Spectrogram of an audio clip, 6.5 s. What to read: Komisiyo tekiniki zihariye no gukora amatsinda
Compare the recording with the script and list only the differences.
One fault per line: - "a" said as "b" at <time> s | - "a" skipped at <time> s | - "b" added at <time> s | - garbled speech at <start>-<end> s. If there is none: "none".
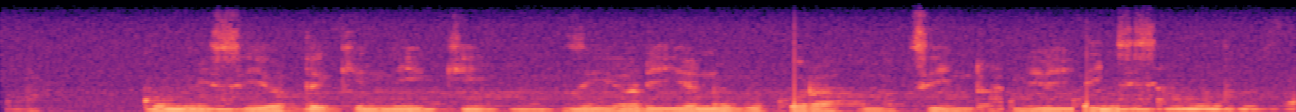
- garbled speech at 5.0-5.8 s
